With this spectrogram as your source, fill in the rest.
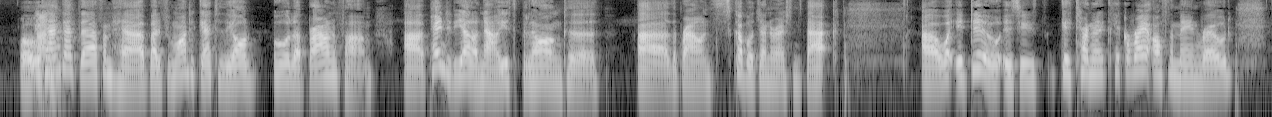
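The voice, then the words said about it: Put-on rural New England accent. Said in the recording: “you can do a New Hampshire accent better than I can. ... it's more Maine. ... I do think that that's more Maine.”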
